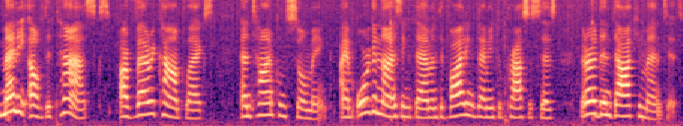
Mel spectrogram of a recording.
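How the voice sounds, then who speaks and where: A woman in her forties from Poland, a native Polish speaker, reading a prepared self-introduction for her portfolio in a measured, list-like way. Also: on the high side, a bit bright, poor audio. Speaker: graduate student presenting a portfolio.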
